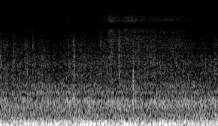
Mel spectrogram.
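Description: Steady low hum of a parked car's cabin, with a few faint ticks.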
